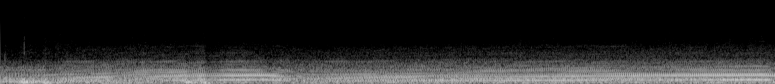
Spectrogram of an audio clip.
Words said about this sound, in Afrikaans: Die E-Pace is opvallend aantreklik en lyk atleties met hoë bultende agtersteuwe. Ek het die middelste 2 liter turbo petrol model gery, die P250.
